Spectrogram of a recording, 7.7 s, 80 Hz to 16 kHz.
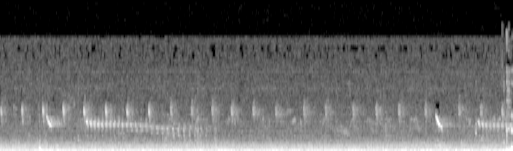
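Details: Woodland kingfisher calling at sunrise in Sabi Sand, 5 February 2016: faint, high sharp notes running into a falling trill, over a steady low rumble with other small birds chipping.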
